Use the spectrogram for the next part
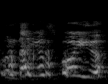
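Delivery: high, laughing mock warning. Real, not acted. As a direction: warn through laughter. Mock advice while laughing. (advertencia en broma entre risas)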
